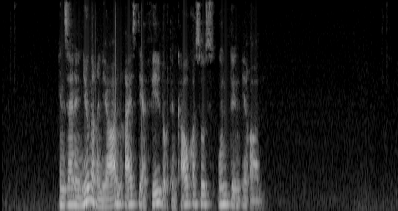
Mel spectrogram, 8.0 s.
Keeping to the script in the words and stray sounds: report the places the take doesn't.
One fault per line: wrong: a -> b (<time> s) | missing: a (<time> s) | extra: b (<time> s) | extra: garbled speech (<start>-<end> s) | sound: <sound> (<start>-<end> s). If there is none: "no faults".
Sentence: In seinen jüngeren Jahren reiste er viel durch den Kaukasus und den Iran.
no faults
